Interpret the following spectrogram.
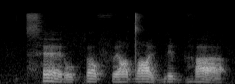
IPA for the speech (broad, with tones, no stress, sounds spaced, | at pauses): t͡sʰ ɛ˥˧ ɾ o˥˩ p ɾ ʌ˥˧ f ɛ˦˥ dˤ e˥˧ b e˥˧ b ɦ a˥˩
